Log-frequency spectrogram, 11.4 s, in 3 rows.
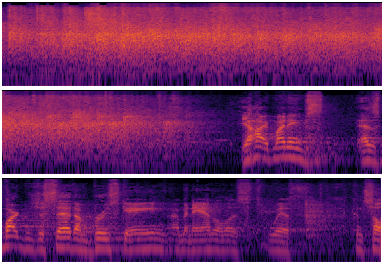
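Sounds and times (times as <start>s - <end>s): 
audience applause: 0.0s - 6.0s
speech: 6.2s - 11.3s.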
